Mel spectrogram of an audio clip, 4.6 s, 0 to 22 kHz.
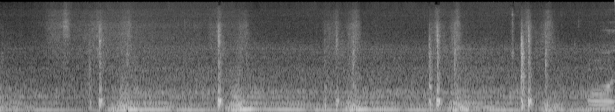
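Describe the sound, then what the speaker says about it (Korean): A Hyundai DN8 Sonata LPi (LPG) car engine revs in repeated short surges as the accelerator is pressed, with clicking and knocking sounds mixed into the steady close rumble. "제 악셀 소리 들리시죠?"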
